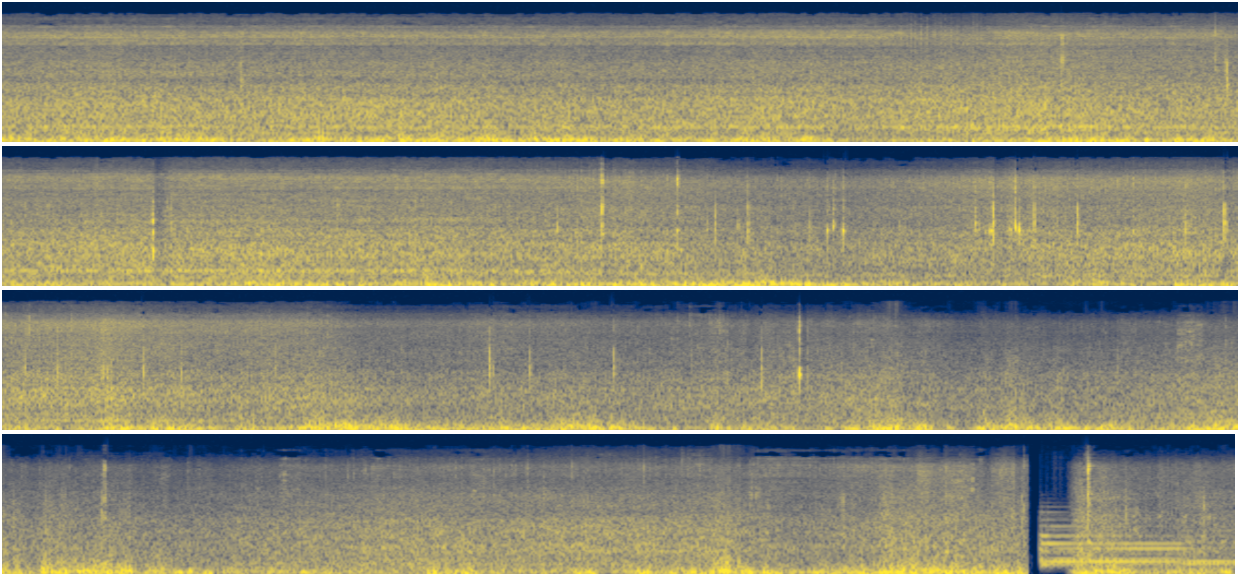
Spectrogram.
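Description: Bicycle tyres hum and rattle on a paved path.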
